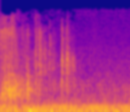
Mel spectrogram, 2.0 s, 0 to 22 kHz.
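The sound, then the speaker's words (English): A handful of 20 dice clatter and tumble across a hard tabletop during a game in a quick burst of sharp clicks, settling within about a second over a low steady hum. “Just roll them in batches.”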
